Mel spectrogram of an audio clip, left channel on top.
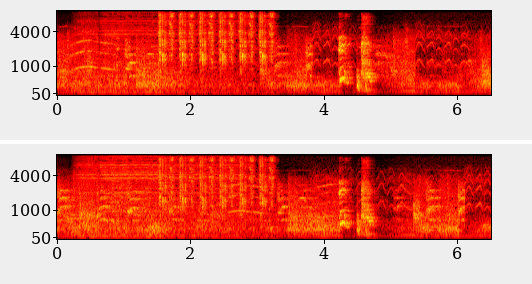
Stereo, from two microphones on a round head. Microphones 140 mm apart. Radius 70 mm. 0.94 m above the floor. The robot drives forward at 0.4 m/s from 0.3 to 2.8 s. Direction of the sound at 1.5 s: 55° left (ahead or behind).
